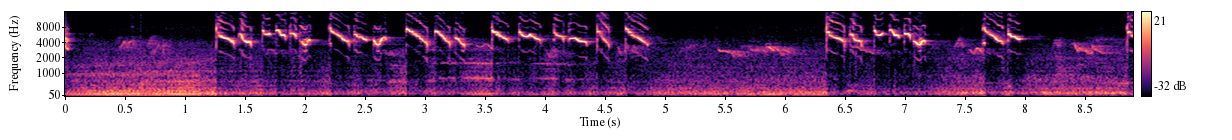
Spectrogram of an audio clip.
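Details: Oriental white-eye, pleci dakun, singing ngotot: long, persistent series of thin, high, down-slurred chirps in fast succession, a pause, then more bursts, with soft lower warbles between.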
